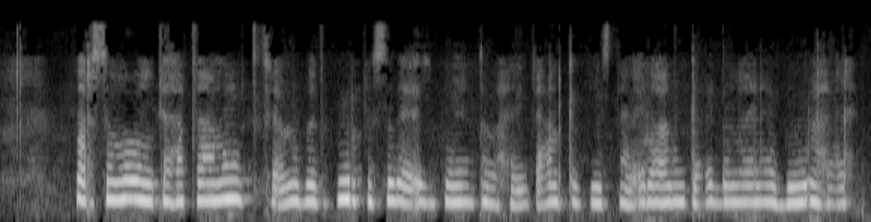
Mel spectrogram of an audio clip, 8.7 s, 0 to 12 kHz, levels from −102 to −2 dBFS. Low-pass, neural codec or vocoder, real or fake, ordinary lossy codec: 10.8 kHz; codec, 44.1 kHz, 2.6 kbps, DAC; fake; MP3, 32 kbps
